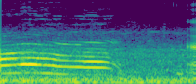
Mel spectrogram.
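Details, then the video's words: Siberian Husky howling, described as mad at mother nature; one drawn-out, slightly wavering tonal howl, falling at the end and lasting about a second, followed by low rumble and a brief sound. "Mad at mother nature. #husky #huskylife #siberianhusky #cute #huskypuppy #funny #howling #talkingdog"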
